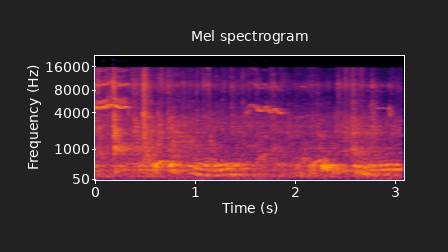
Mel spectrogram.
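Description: Pigeons kept for sale, with eggs and chicks, coo in low, rolling bursts close by, with a few higher chirps and faint background voices between the calls.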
